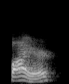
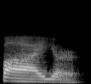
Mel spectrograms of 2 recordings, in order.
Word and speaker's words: fire: Do you want this to be fire, one syllable, or fire, two syllables? And both are valid, depending on your thing, right?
